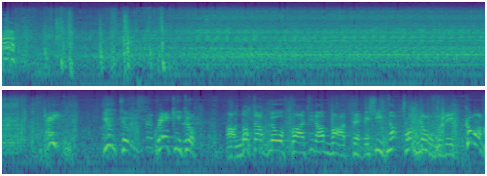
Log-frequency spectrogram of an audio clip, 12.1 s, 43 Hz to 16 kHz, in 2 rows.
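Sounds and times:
people wrestling scuffling: 0.0s - 2.2s, 6.3s - 12.0s
car engine idling: 0.0s - 7.3s.

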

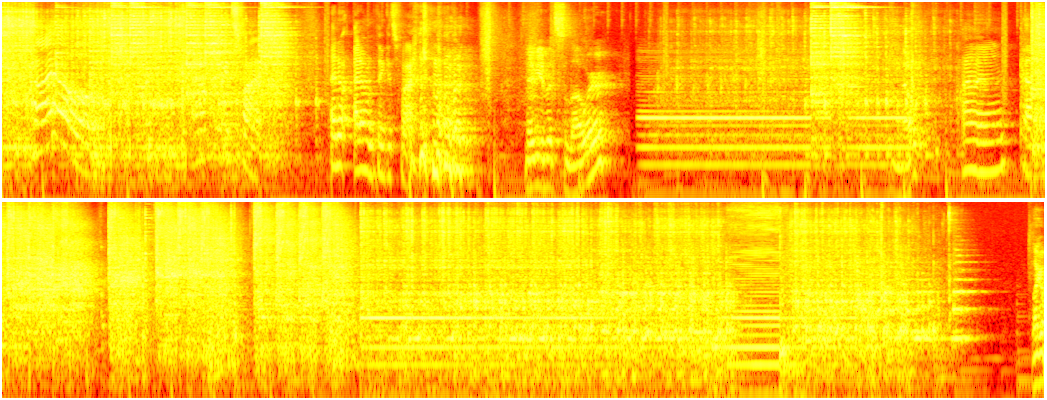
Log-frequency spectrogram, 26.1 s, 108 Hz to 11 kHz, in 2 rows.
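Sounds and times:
power tool grinding: 0.0s - 4.1s, 8.0s - 12.0s, 12.9s - 25.1s
metal lathe whining: 8.0s - 11.8s, 17.1s - 25.0s.

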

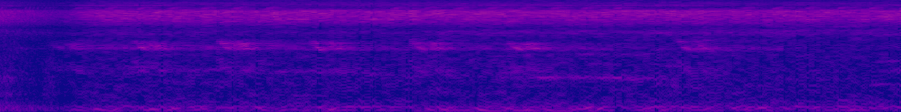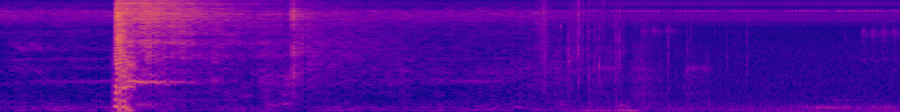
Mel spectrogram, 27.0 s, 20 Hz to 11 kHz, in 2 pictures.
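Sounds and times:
sharp knock: 15.2s - 18.2s.

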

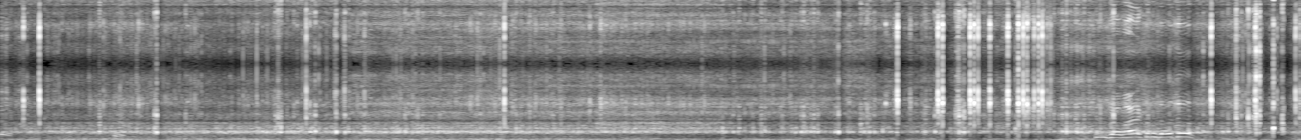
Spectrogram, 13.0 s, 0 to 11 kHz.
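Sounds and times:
bike clicks and rattles: 0.0s - 13.0s
bike tyres rumbling on dirt: 0.0s - 13.0s
wind noise: 0.0s - 13.0s.

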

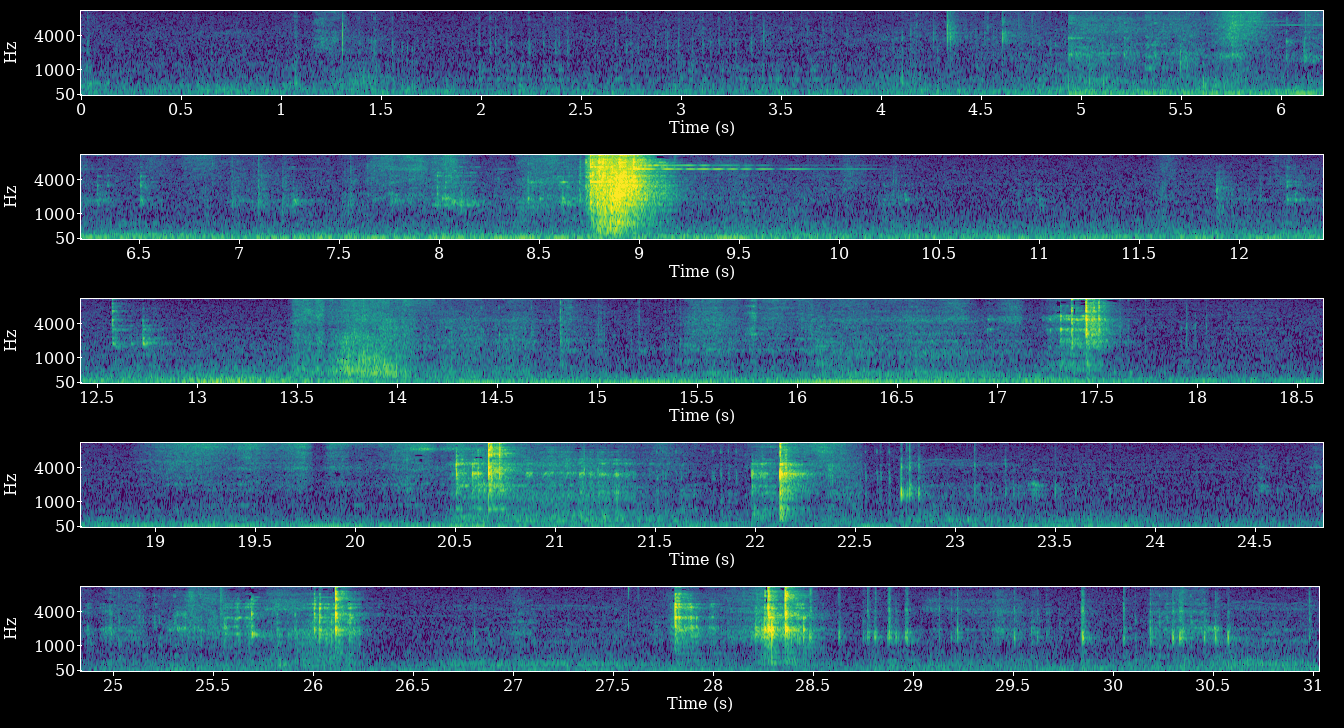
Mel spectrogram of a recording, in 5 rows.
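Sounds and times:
sword clanking with ring: 8.6s - 10.2s.

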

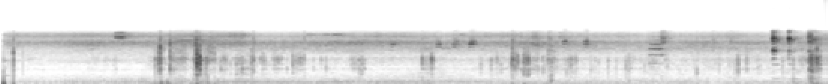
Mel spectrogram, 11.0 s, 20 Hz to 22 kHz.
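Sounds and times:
motorcycle engine rumble: 0.1s - 11.0s
street traffic: 0.1s - 11.0s
sharp knocks and clatters: 5.6s - 11.0s.

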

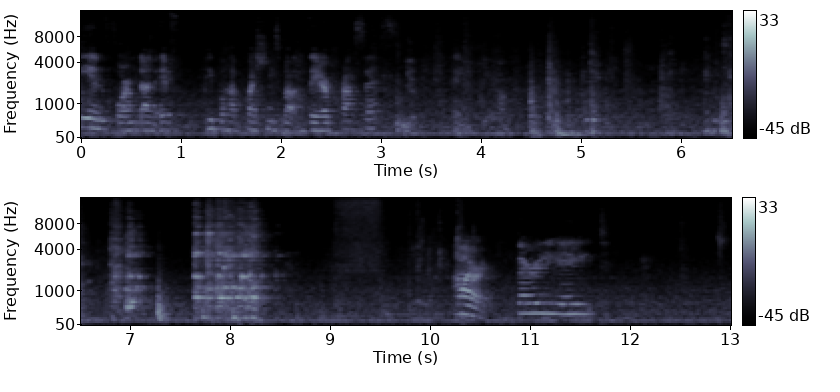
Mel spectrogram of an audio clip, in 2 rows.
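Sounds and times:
metal pot and utensils clinking: 6.3s - 8.6s.

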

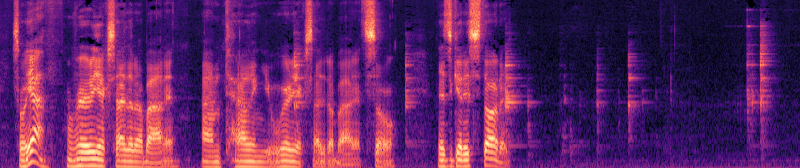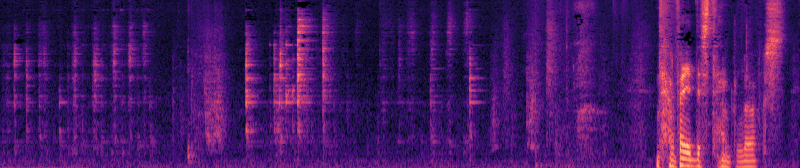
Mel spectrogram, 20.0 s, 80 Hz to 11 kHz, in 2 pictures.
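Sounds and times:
metal tools clinking: 9.3s - 12.0s, 13.1s - 14.3s.

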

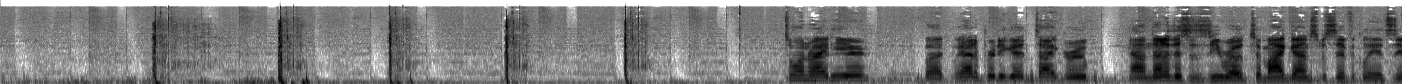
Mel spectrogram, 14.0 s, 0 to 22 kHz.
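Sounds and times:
pistol shots: 1.5s - 3.2s, 3.9s - 4.3s, 5.0s - 5.5s, 6.2s - 6.7s.

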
